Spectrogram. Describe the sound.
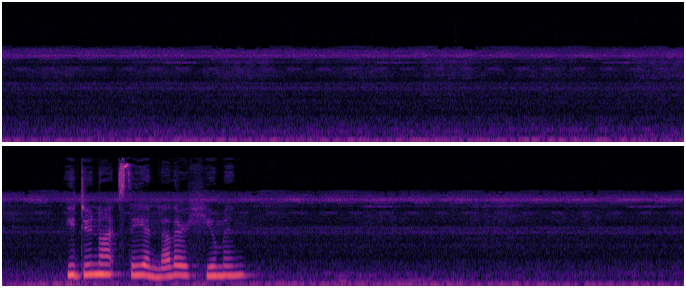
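A steady, high-pitched chorus of cicadas and crickets chirps continuously through the night air among trees, with a voice speaking briefly over it partway through.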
